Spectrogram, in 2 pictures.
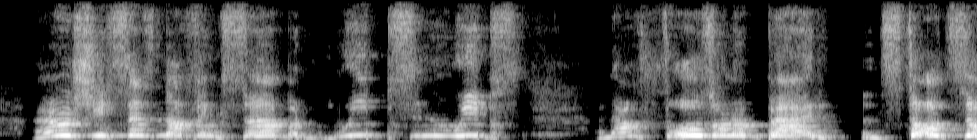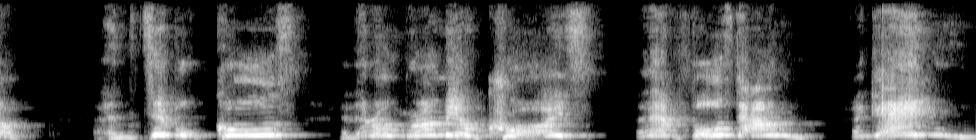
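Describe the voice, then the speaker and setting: At a moderate pace, a man speaks in a put-on character voice with an extremely high pitch. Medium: read story. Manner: emotional, repetitive.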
